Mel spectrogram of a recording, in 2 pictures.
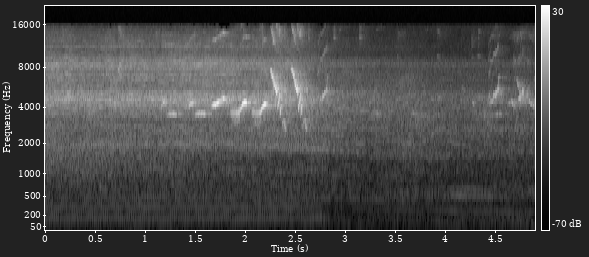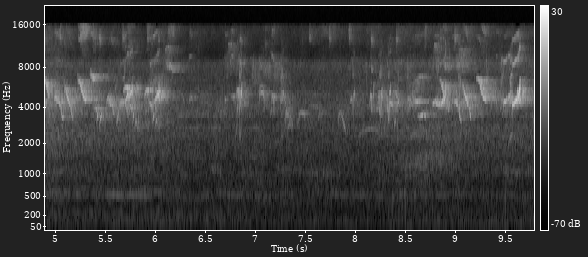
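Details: Male double-collared seedeater in a cage, excited by a female nearby, gives a short run of high chirps and steep slurred notes amid a steady low hum, followed by scattered softer high notes.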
